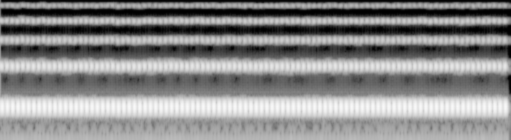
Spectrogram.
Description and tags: cont ringtone
BT Continuous Ringing Tone
bt, continuous, ringing, tone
